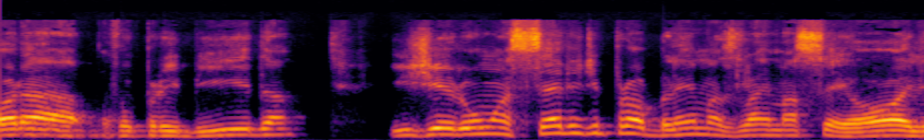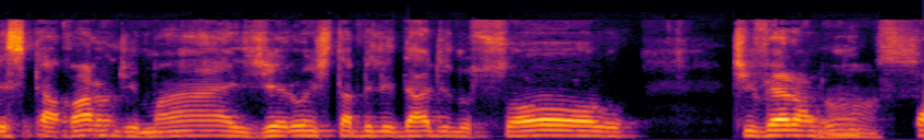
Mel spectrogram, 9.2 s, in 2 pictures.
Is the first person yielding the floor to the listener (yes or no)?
no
